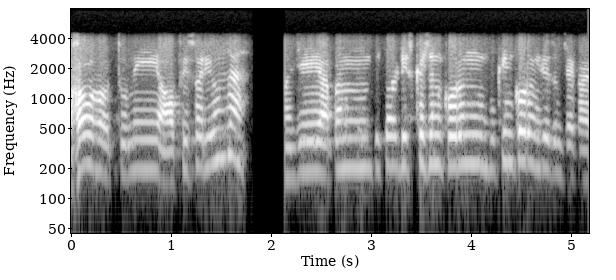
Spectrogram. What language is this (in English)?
Marathi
